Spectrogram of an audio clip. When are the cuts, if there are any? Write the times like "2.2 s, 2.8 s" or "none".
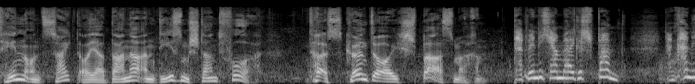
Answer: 5.0 s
